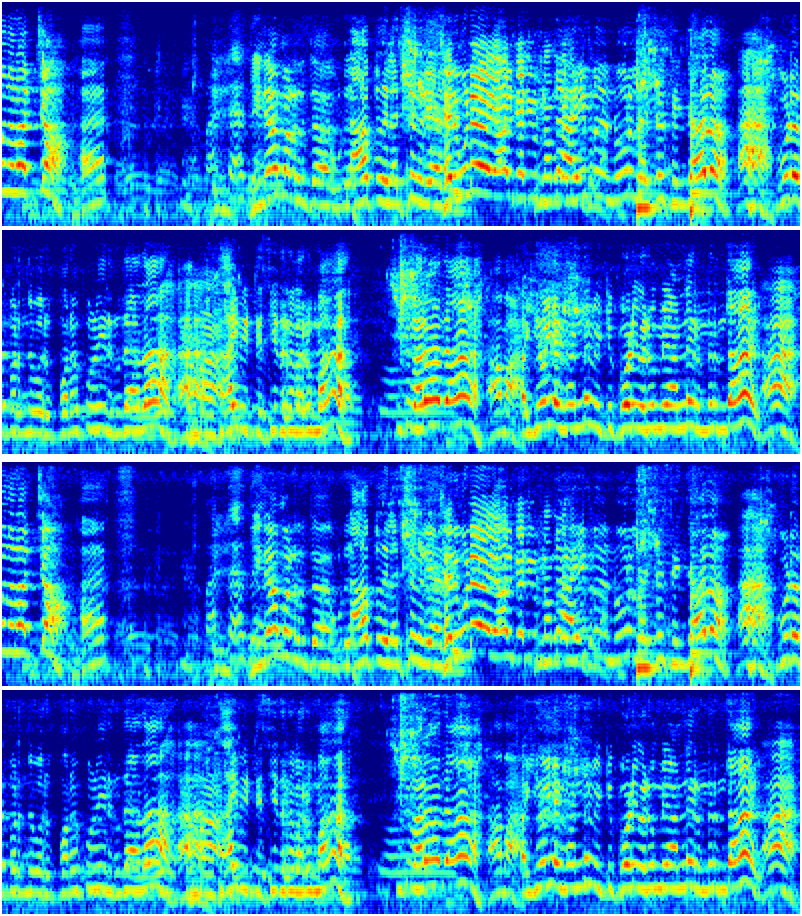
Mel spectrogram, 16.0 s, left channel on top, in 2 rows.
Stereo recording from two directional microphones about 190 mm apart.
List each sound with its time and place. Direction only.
0.0 s a man's voice: 20° right (ahead or behind)
2.5 s a man's voice: 20° right (ahead or behind)
5.5 s a man's voice: 10° right (ahead or behind)
7.3 s a man's voice: 20° right (ahead or behind)
7.6 s a man's voice: centre (ahead or behind)
9.7 s a man's voice: 20° right (ahead or behind)
10.2 s a man's voice: centre (ahead or behind)
12.9 s a man's voice: 15° right (ahead or behind)
13.1 s a man's voice: centre (ahead or behind)
15.6 s a man's voice: 20° right (ahead or behind)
